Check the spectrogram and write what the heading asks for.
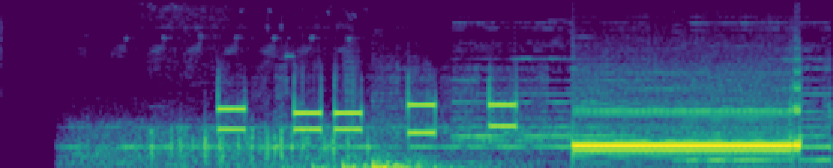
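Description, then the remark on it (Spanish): A series of short two-tone telephone keypad beeps as someone dials a phone call, about six presses at an uneven pace, followed by a steady dial-like tone. Faint background noise runs underneath, with no talking. “Estoy llamando para decirle que no voy a poder pararme a beberme el cafecito hoy.”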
